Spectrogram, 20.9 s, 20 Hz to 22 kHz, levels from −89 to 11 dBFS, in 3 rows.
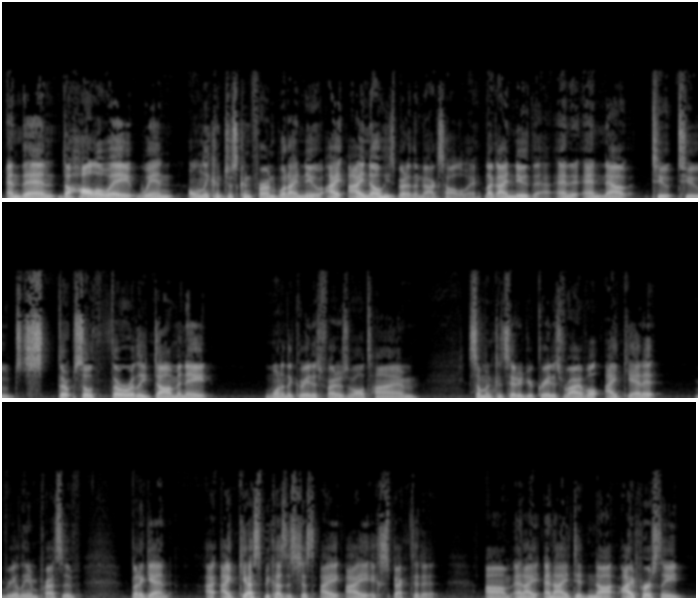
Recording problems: none

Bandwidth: 14.5 kHz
